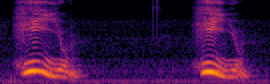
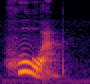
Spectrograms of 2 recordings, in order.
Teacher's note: So it can be a little bit softer or stronger, but the sound always comes from the throat. Okay, there's a lot of air passing through the throat.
